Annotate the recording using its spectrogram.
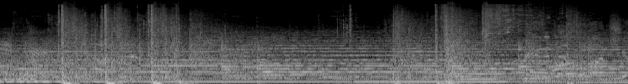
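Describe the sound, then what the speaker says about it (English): Rapid bursts of gunfire from a Red Dead Redemption 2 shootout, with repeated cracks and volleys over a continuous droning background score, sustained and fairly loud throughout. "there's another one shooting from the window"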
